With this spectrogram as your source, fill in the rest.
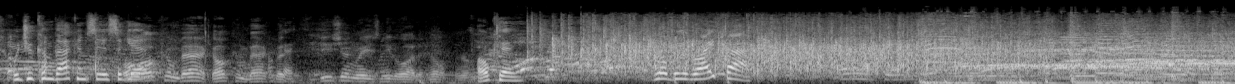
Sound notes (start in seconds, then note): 5.4 applause drowns out speaker; 8.9 audience applauding; 12.2 upbeat music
